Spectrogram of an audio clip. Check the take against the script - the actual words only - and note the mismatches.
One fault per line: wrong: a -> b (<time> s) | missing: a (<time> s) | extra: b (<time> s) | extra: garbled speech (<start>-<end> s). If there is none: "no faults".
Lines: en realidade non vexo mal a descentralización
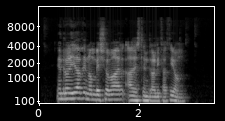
no faults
